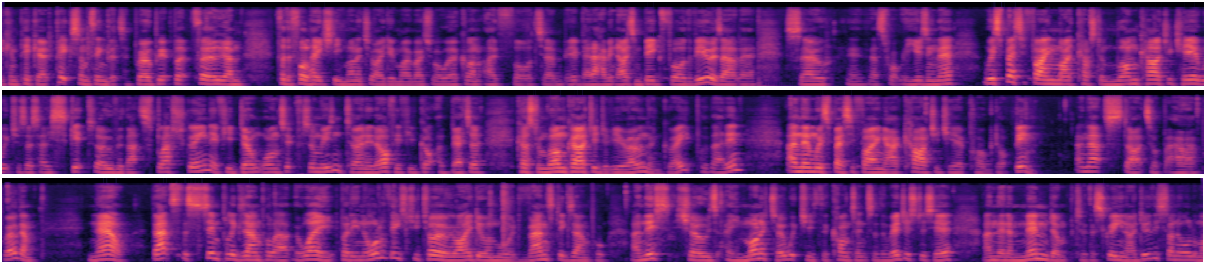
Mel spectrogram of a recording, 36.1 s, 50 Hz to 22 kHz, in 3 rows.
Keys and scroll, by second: 0.4 ctrl+z, 0.8 ctrl+z, 27.9 F6, 28.9 Return.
